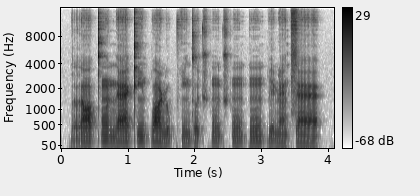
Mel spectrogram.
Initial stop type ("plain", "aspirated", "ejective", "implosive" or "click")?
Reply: ejective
